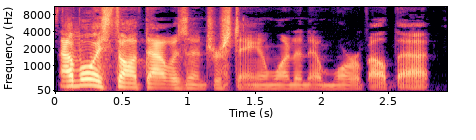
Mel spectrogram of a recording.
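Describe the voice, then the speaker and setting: A man's voice: medium pitch, wildly swooping pitch, fast talker, gravelly, sharp tone, dry recording, studio quality. A man co-hosting a podcast in informal, casual chat, dropping "like" into his sentences. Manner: informal, peppered with "like". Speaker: podcast co-host.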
